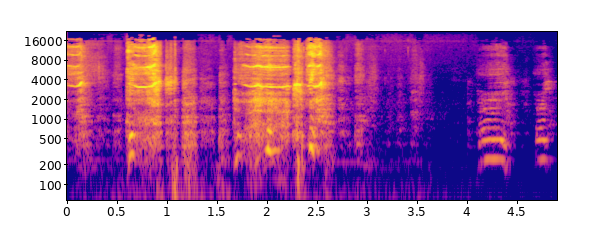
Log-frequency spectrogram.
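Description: A dog pants in quick, breathy bursts, followed by a couple of short, high whimpering whines near the end.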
